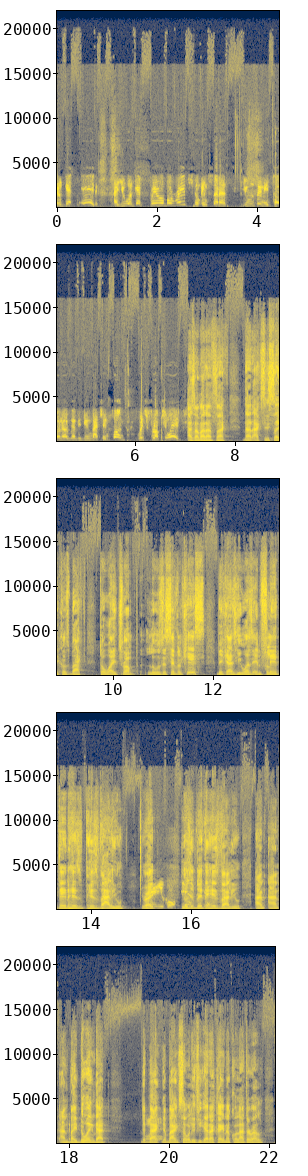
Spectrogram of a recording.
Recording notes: on the phone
